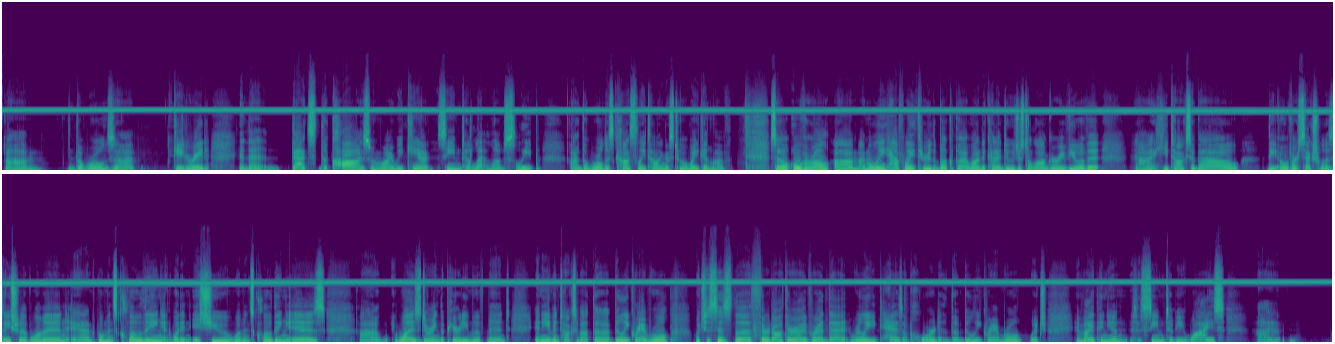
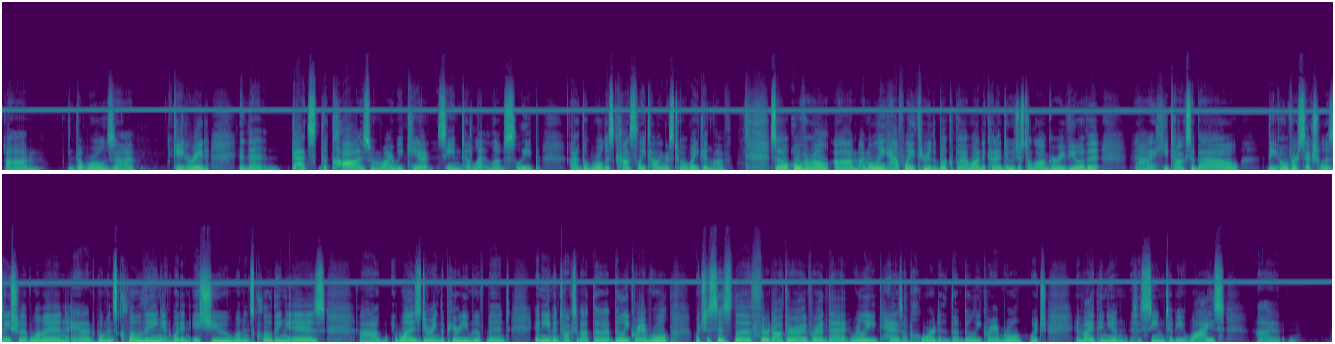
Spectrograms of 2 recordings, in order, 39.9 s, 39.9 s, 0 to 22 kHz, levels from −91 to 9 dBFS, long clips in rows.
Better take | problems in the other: second | high-pitched whine; loud; throughout; 8 kHz, 8 dB below the speech; faint in the second

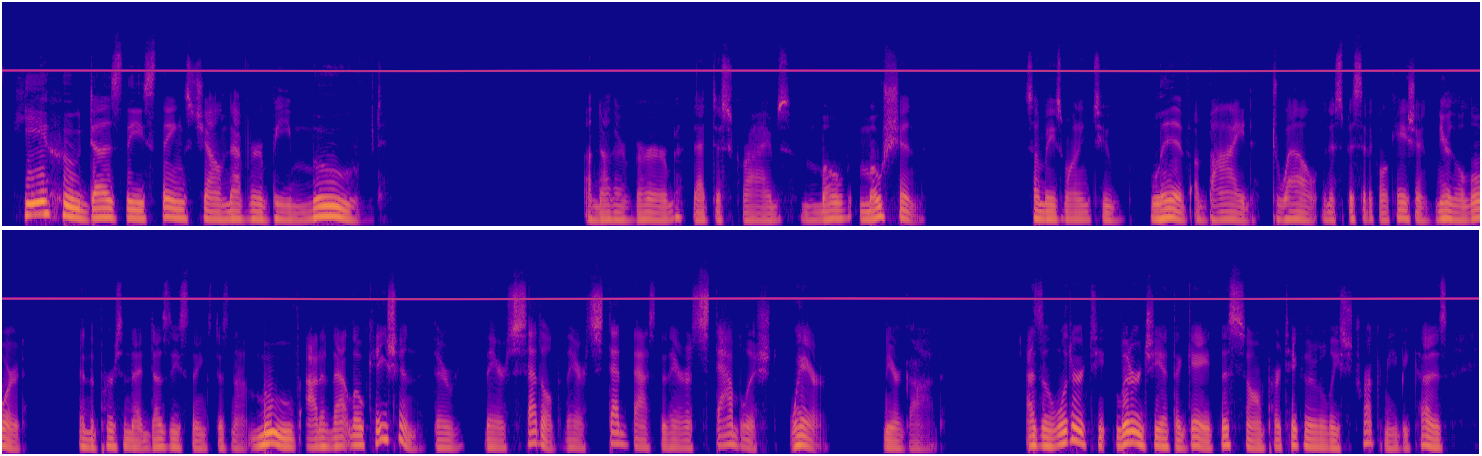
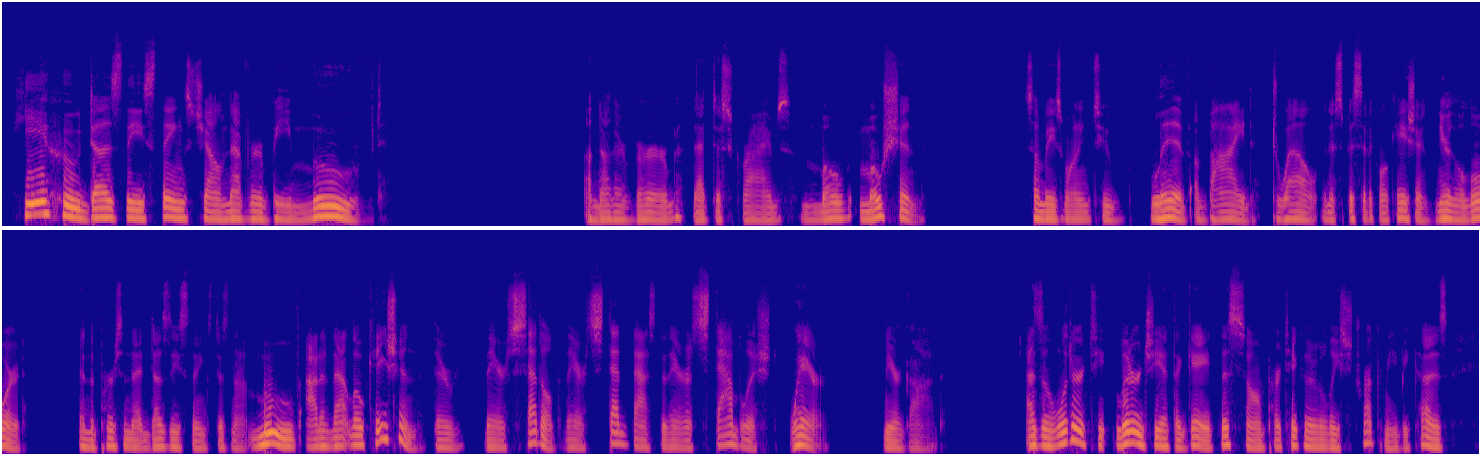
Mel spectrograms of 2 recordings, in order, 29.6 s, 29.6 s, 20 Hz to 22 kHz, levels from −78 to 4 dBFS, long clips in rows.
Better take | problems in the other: second | high-pitched whine; loud; throughout; 7 kHz, 7 dB below the speech

